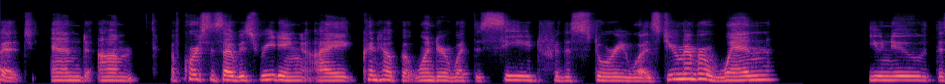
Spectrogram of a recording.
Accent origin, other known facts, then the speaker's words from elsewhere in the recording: Altoona, Pennsylvania, United States; moved away; I was born in Altoona, Pennsylvania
